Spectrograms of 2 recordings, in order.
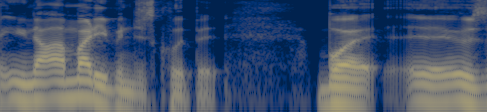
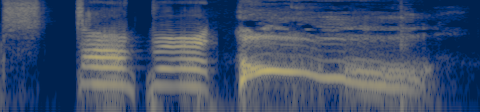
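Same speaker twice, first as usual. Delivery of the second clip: put-on angry scolding yell, much higher pitch. Retelling a woman shouting at a bear near her dog; imitating an angry mother yelling. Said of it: "turning into an angry mother yelling at her kids".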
